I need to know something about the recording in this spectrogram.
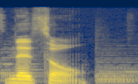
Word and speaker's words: Schnitzel: schnitzel it's pronounced as schnitzel it is german that's why i probably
